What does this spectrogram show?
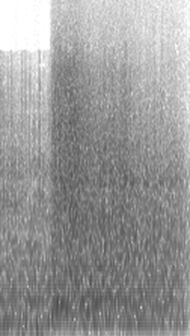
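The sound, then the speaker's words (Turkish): A dense, booming roar of explosions and heavy gunfire, loud, swelling into a fuller blast about a third of the way in and rumbling on without pause: Azerbaijani missile, mortar and heavy artillery fire and drone strikes on Armenian positions near Fuzuli in Karabakh. “Füze, havan, ağır top atışı ve insansız hava araçlarıyla Ermenistan mevzilerini yerle bir etti.”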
